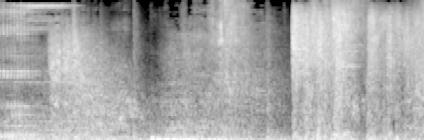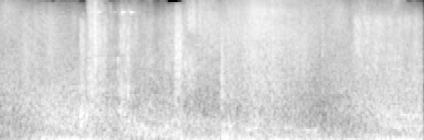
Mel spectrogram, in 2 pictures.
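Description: Game battle sounds clash and crackle.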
